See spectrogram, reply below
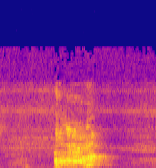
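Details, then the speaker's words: A single loud, rough cough with a wet, rattly quality, demonstrating a productive (wet) cough with secretions, which may follow a dry cough in airway infections with postnasal drip. "toux là c'est une tout grasse voilà donc il y a des sécrétion voilà ça c'est la T grasse"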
